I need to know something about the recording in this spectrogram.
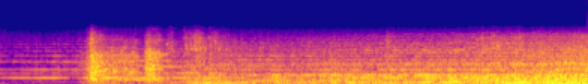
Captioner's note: car starts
